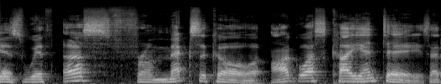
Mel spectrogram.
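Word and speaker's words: Aguascalientes: is with us from Mexico, Aguas Calientes. Is that how you pronounce that?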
